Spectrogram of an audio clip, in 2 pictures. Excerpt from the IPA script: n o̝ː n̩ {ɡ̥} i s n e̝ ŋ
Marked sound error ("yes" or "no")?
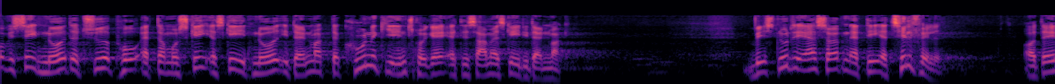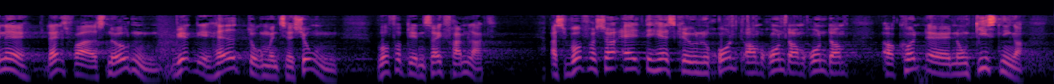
no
